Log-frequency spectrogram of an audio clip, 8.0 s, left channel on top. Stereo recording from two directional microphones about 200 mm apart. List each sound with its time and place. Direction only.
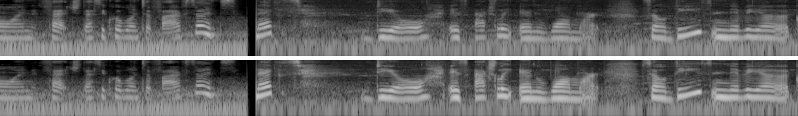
0.0 s speech: 10° left (ahead or behind)
2.5 s speech: 20° right (ahead or behind)
4.0 s speech: 30° right (ahead or behind)
6.5 s speech: 10° right (ahead or behind)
